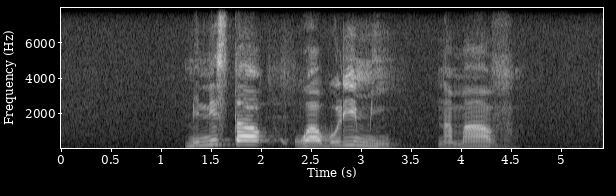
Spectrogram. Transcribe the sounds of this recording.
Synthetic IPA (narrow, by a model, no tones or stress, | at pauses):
ministʼawaβulimi | namaːvu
